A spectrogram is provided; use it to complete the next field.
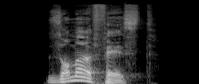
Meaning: that remains firm throughout the summer
- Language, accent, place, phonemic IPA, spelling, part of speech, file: German, Germany, Berlin, /ˈzɔmɐˌfɛst/, sommerfest, adjective, De-sommerfest.ogg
